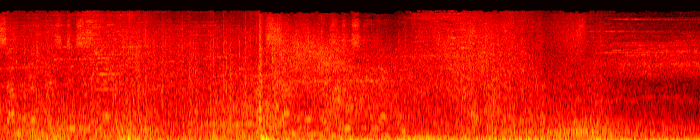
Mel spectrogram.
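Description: Magic blasts and explosions burst and crackle loudly in a game battle.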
